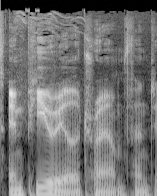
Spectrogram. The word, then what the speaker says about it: Imperial Triumphant: Imperial Triumphant, ja.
